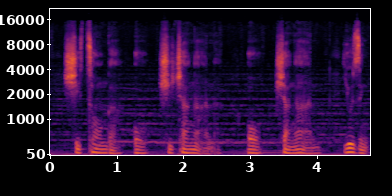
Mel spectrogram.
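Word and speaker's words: Xitsonga: The XI pronounced Shi is a Bantu grammatical prefix denoting language of.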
